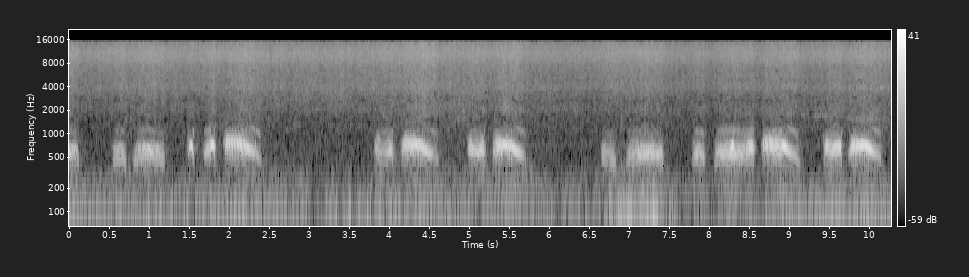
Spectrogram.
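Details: Cooing song of a spotted dove from Cà Mau: clusters of two to four soft, hollow hoots, the final note drawn out and dropping in pitch, with short pauses between bursts.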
